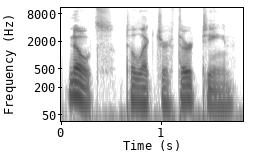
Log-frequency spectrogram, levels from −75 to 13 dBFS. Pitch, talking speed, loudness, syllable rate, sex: 100 Hz, 130 wpm, -22 LUFS, 5.3 syllables/s, male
